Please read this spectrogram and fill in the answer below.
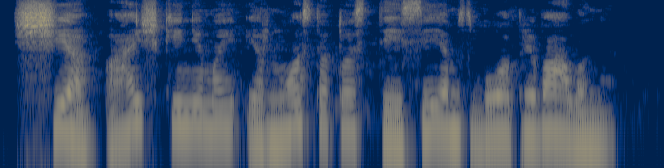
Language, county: Lithuanian, Vilnius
